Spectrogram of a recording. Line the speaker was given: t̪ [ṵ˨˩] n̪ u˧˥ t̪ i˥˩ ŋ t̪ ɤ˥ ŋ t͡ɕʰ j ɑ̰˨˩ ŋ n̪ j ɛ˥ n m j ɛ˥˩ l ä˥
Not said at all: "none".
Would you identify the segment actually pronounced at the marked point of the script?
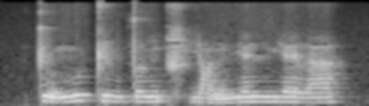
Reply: ṵ˨˩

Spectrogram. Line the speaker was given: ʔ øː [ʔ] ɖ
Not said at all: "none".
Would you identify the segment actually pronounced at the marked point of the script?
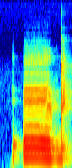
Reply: none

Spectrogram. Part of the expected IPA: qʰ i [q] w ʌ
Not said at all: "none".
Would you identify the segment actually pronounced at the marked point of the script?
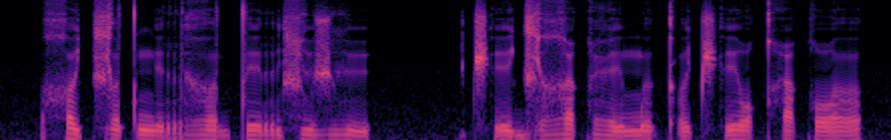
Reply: q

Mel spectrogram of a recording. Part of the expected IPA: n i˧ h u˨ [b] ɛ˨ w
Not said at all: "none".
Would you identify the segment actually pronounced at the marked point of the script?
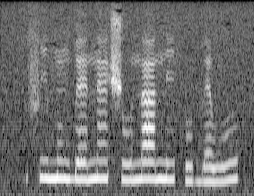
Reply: b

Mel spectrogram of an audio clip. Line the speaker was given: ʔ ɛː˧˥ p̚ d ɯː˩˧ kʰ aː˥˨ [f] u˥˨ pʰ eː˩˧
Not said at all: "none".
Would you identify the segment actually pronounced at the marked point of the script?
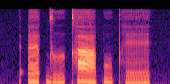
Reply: p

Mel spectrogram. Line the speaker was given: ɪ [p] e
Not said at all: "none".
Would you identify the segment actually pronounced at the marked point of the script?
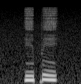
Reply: p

